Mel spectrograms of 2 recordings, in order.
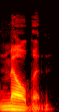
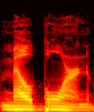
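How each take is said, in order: First: It is said the way local residents say it. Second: It is said the way outsiders usually say it. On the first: "locals will call it Melbourne" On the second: "the way it's pronounced, it sounds like Melbourne ... like many of us actually pronounce it"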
